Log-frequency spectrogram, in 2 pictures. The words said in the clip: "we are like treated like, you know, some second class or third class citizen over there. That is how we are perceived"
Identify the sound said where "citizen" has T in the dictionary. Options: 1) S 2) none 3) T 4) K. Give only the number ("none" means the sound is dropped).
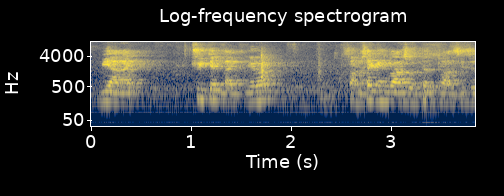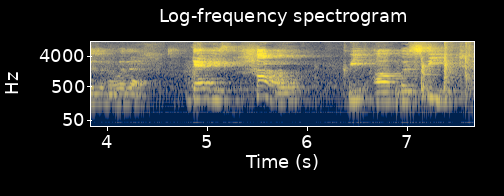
1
